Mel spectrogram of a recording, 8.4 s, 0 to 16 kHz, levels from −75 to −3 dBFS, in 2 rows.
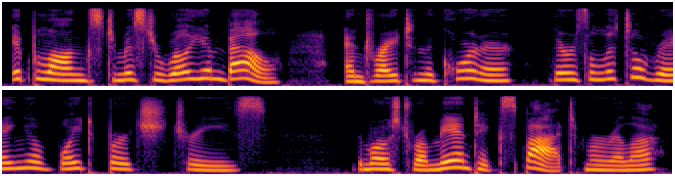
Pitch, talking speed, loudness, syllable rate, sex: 250 Hz, 170 wpm, -18 LUFS, 4.9 syllables/s, female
